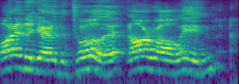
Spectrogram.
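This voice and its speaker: A man's voice: high-pitched, fairly even intonation, brisk, fairly bright tone. A young Australian man hosting a casual chat, telling a story with lots of laughs and swearing. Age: young adult. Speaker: host. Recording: roomy sound, mic at a distance, faint hiss.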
